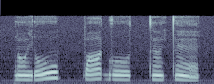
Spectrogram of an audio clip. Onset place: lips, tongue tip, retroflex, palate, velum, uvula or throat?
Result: tongue tip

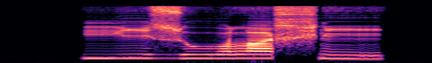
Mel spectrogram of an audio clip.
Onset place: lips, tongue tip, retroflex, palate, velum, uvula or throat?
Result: palate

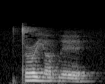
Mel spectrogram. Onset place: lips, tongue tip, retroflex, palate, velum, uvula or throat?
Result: tongue tip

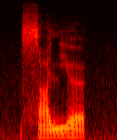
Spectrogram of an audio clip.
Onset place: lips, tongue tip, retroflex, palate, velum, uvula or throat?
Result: tongue tip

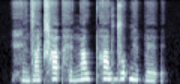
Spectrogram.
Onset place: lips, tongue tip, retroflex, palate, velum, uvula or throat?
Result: throat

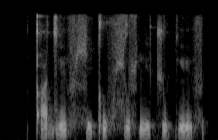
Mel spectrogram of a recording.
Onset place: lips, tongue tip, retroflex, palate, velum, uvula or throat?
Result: uvula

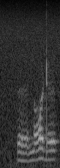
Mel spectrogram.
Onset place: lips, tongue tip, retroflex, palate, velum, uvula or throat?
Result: velum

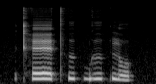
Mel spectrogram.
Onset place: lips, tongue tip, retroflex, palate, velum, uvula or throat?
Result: velum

